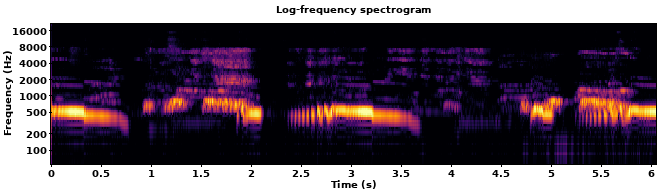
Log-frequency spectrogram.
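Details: Repeated Barbary dove cooing, about 21 phrases a minute, played to encourage lazy doves: long low coos sliding down, separated by higher choppy phrases from several overlapping birds.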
